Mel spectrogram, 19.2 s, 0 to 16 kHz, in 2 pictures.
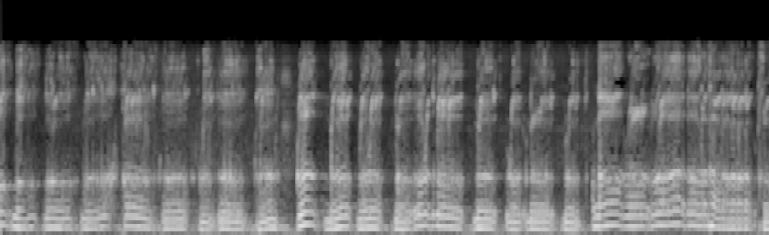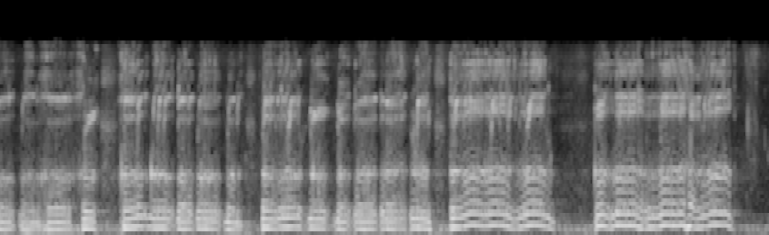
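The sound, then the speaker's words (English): Someone gargles a song tune: a continuous warbling, bubbling vocal sound whose pitch rises and falls like a melody, carrying on steadily for about nineteen seconds without any talk. “We'll load number 8 into the system. Here is Gargle number 8.”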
